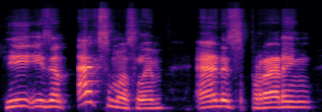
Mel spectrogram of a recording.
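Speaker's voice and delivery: high, slow, sneering read of a troll's tweet; mocking troll voice. Vlogger reading a hateful tweet aloud, in a high mocking voice. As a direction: ham up the accuser like a clueless troll. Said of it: "it goes".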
